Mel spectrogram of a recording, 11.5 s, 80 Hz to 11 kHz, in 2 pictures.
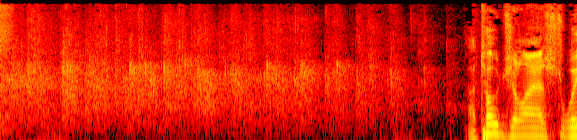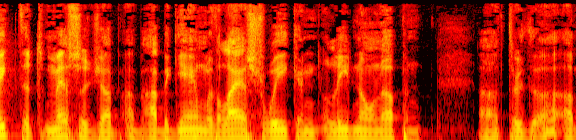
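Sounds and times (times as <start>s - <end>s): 
audience applause: 0.0s - 4.6s
speech: 4.7s - 10.0s, 10.6s - 11.5s.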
